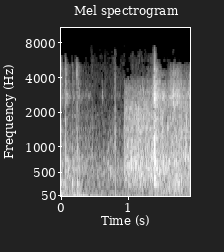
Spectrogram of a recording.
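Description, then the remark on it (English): A stallion plunges into a creek in a Lone Ranger story: a sudden heavy splash breaks in, followed by a sustained rush of churning, sloshing water with one sharper surge partway through. “That stallion jumped right into the creek.”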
